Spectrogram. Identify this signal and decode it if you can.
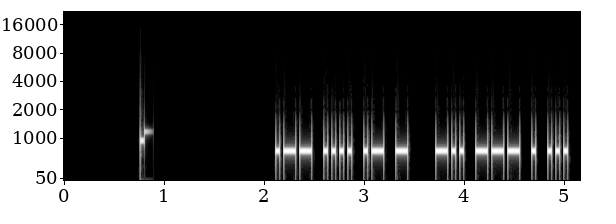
Morse code, heard as a keyed tone, about 30 wpm, 700 Hz. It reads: WHAT DOES
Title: Sentences from Top 1400 Words 30wpm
